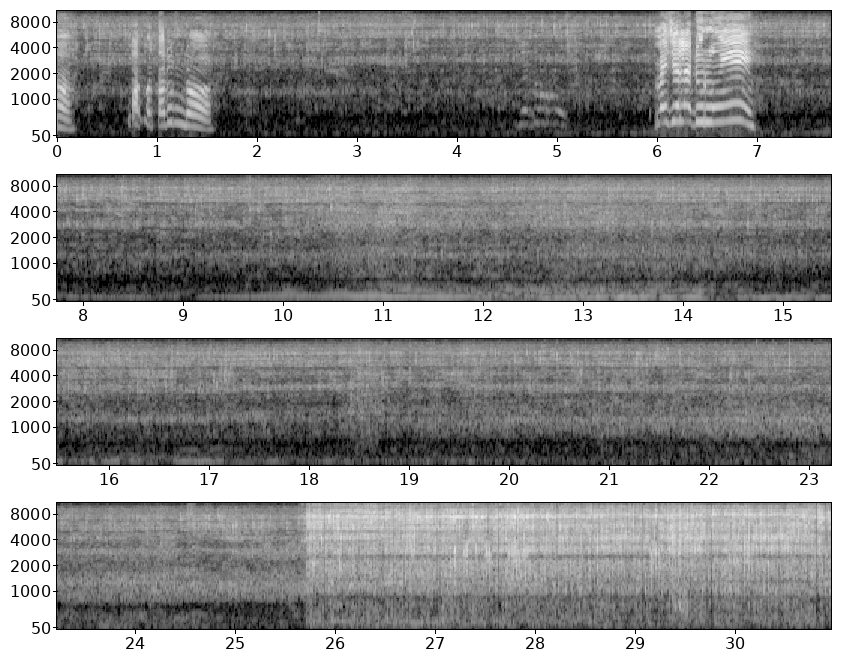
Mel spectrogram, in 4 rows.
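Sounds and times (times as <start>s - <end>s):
low motor hum: 6.3s - 30.9s
watery hiss: 9.0s - 30.9s.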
